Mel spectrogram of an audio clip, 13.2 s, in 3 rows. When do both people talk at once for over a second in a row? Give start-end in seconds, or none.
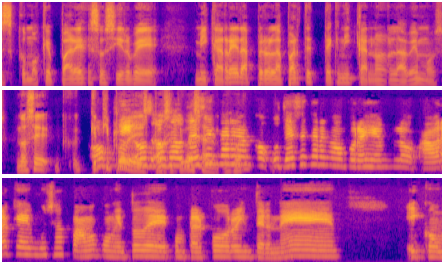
5.3-6.9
